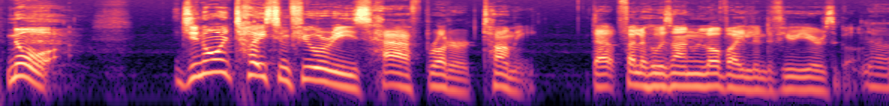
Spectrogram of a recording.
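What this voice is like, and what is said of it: Usual voice. Nothing is said of it.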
